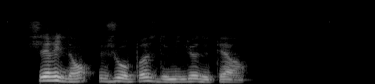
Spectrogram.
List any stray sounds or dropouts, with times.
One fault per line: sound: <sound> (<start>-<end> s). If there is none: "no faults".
no faults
